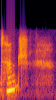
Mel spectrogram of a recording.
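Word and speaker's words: tanh: in terms of exponentials you will heard them pronounced as shine kosh and tanch uh or refer to them as hyperbolic cyan cause and tan as you will also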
